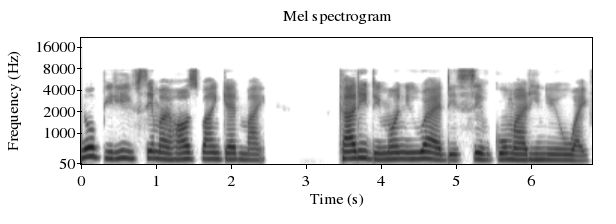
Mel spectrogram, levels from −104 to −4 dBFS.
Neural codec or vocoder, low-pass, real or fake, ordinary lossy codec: codec, 16 kHz, 2 kbps, X-Codec, WavLM features, trained on Multilingual LibriSpeech; none; fake; none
